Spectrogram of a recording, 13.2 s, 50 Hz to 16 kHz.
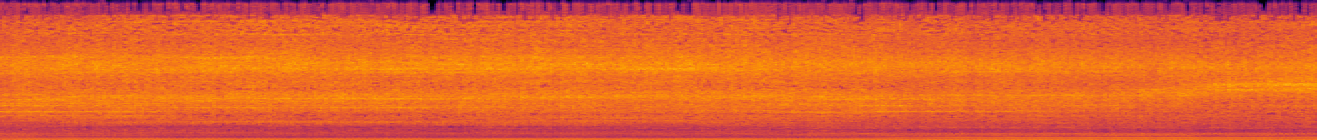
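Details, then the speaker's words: First start of a cammed 5.3L V8 on a base tune, not fully tuned, with freshly repainted headers: steady, even lope and deep rumble, no knocking, clanging or banging; sounds healthy. "while well it's not fully tuned but it's running on the tune he threw in it uh everything sounds good no knocking no clanging no banging"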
